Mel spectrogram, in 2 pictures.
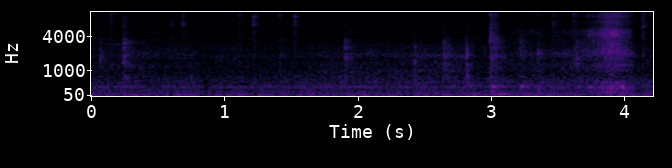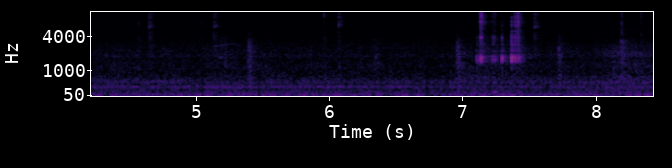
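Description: Faint small clicks and taps of brass lock pins and springs being handled and set into a wooden pinning tray while a Medeco M4 cylinder is taken apart. There is a brief rubbing sound about four seconds in and a quick cluster of clicks near the end.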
